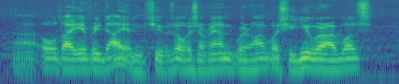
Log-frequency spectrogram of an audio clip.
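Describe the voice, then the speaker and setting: Over music in the background, a man with an Australian accent talks at a very fast pace. His pitch is fairly low, with ordinary variation. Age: 70s. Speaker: island hermit, ex-businessman. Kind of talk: interview answer.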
